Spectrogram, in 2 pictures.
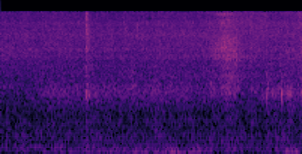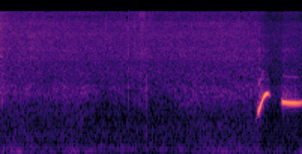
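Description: Low rumble of wind on the microphone, then near the end two loud whistles: a quick upward whistle followed by a short, steady one.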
